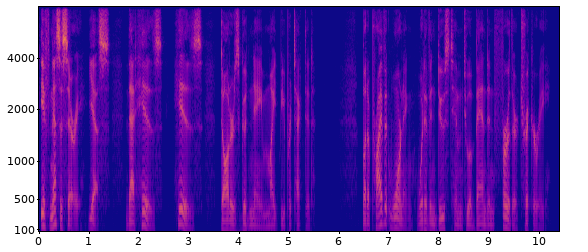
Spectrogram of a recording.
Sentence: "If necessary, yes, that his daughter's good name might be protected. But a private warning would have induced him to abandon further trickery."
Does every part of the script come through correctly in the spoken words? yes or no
no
